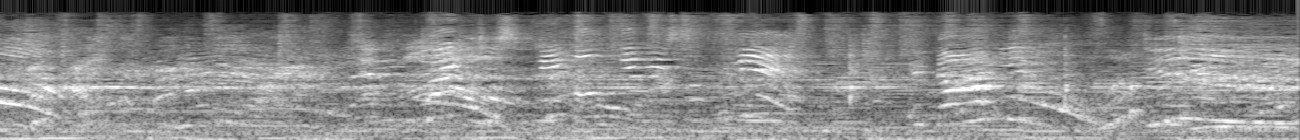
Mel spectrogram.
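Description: High-pitched children's voices calling and squealing excitedly, with no clear words, over music.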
